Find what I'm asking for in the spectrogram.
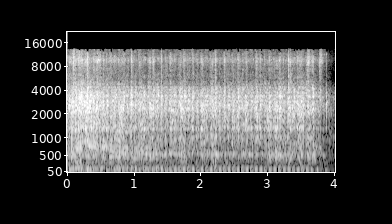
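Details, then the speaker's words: First-generation Yamaha Aerox 155 scooter at idle on start-up, owner complains of knocking: coarse, uneven rattle on the firing beat, about four per second; rough engine noise, cause unclear, CVT area to be checked first. "Yo ini mengeluhkan ada suara kottek-kottek pada sepeda motor ini Mas ketika dihidupkan"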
